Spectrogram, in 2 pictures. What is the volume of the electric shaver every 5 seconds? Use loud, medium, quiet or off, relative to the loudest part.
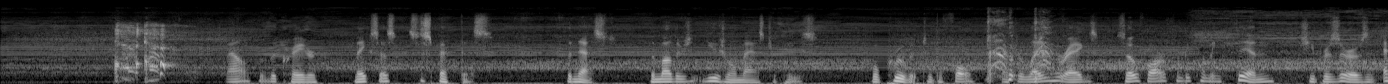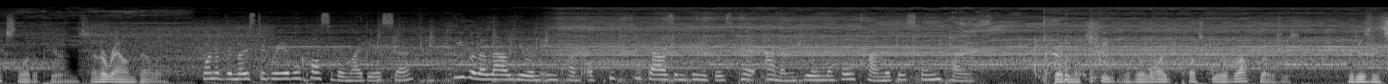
quiet, quiet, quiet, medium, loud, loud.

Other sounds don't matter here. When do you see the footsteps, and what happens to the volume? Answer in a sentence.
You can't hear the footsteps here.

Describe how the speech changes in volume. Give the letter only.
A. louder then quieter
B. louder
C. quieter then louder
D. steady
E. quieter
D.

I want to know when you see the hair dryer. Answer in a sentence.
The hair dryer can be heard from 0.0 to 27.7 s.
